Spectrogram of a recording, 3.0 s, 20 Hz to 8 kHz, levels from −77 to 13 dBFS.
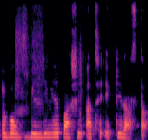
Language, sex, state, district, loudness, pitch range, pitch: Bengali, female, Tripura, West Tripura, -17 LUFS, 215-230 Hz, 225 Hz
